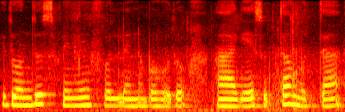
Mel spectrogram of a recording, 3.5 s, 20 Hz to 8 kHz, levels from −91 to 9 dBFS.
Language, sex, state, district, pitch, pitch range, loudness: Kannada, female, Karnataka, Raichur, 200 Hz, 185-220 Hz, -16 LUFS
